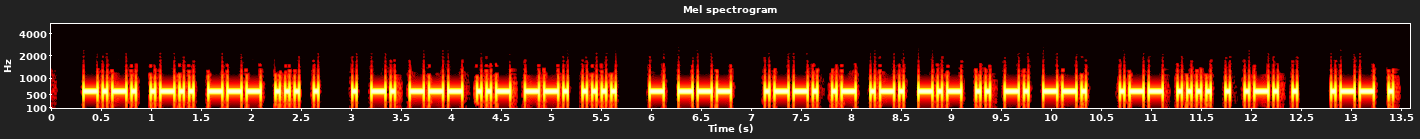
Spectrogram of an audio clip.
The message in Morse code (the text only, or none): CLOSE ENOUGH TO PARKING WHERE WE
